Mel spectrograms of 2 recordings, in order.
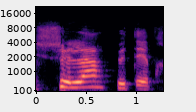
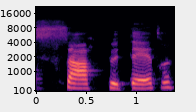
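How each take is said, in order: First: The first word is the full two-syllable form. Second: The first word is the short one-syllable form. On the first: The speaker calls it right. "ce serait plus élégant de prononcer le mot complètement" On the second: The speaker calls it wrong. "nous avons tendance à dire tout le temps ça peut-être"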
